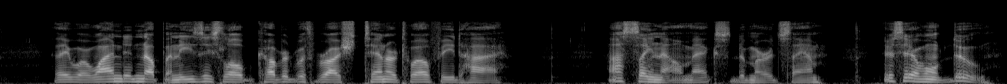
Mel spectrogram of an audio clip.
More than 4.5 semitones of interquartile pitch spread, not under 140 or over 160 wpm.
No: average, 2.9 semitones; average, 150 wpm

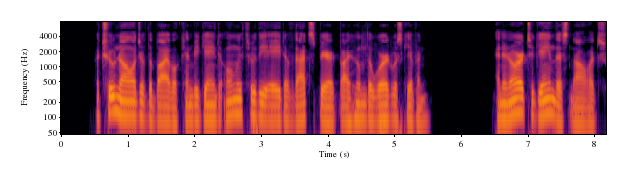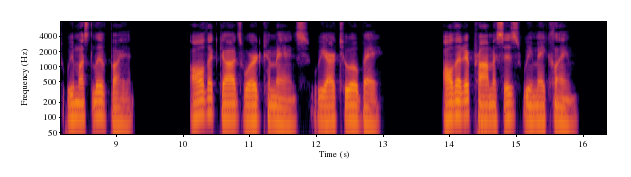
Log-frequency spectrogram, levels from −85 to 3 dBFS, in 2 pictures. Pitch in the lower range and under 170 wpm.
No: very low, 90 Hz; average, 185 wpm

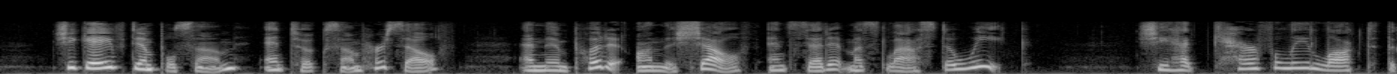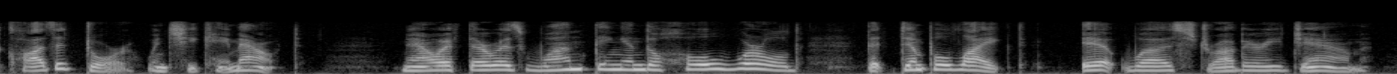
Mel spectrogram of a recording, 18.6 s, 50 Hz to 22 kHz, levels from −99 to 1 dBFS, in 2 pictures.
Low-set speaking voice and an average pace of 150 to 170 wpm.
No: high, 205 Hz; average, 160 wpm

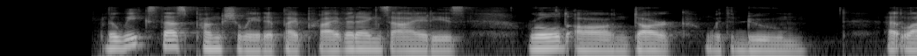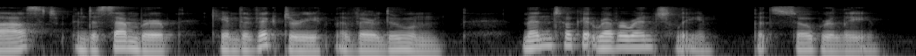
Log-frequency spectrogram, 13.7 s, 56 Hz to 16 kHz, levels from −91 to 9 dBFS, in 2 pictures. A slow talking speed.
Yes: slow, 120 wpm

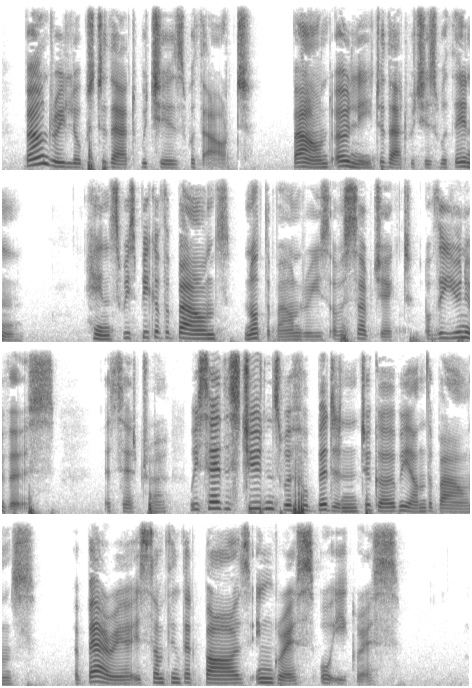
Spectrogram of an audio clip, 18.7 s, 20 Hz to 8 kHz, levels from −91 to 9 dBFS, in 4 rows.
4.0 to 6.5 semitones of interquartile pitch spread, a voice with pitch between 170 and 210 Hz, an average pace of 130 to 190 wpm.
Yes: wide, 5.6 semitones; medium, 185 Hz; average, 160 wpm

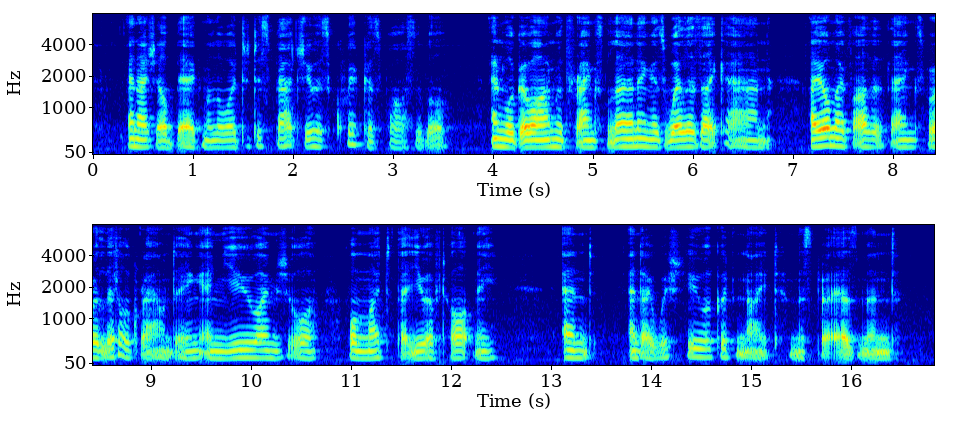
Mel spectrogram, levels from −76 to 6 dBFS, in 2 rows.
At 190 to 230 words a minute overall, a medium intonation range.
No: average, 195 wpm; narrow, 1.7 semitones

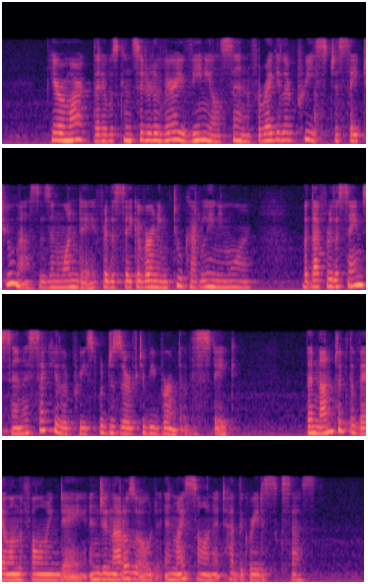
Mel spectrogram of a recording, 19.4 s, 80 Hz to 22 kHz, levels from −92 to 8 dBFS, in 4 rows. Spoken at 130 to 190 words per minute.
No: average, 200 wpm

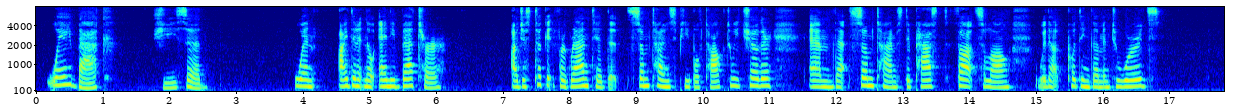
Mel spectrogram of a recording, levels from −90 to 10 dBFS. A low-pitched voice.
No: high, 220 Hz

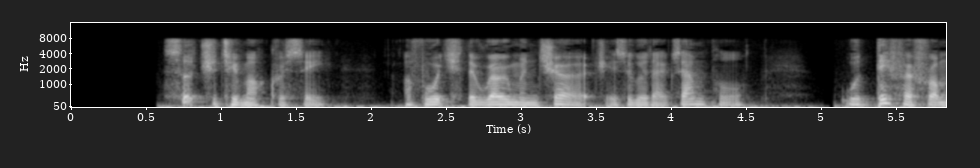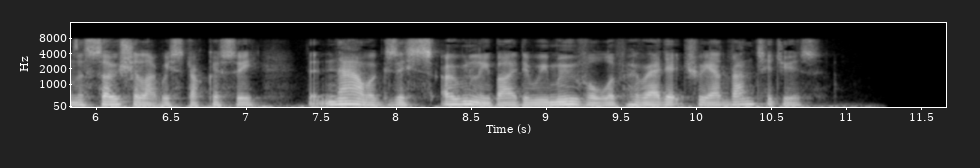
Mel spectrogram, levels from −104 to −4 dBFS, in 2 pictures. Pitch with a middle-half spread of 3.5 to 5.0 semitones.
No: average, 2.8 semitones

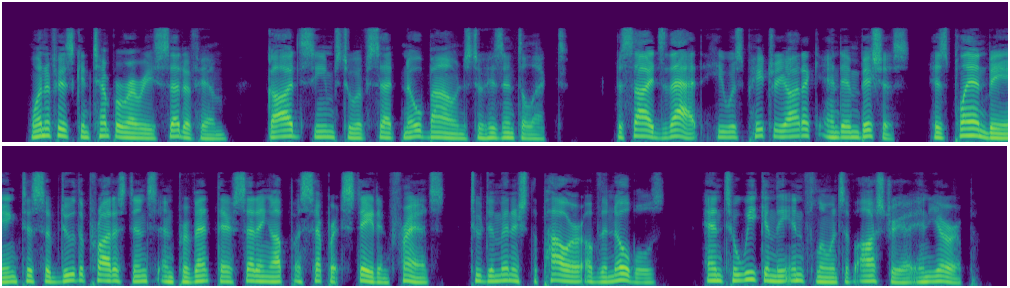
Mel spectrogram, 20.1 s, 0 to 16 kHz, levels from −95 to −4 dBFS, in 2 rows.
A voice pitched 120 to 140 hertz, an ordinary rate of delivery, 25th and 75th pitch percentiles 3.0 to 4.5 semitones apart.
Yes: low, 135 Hz; average, 170 wpm; average, 3.8 semitones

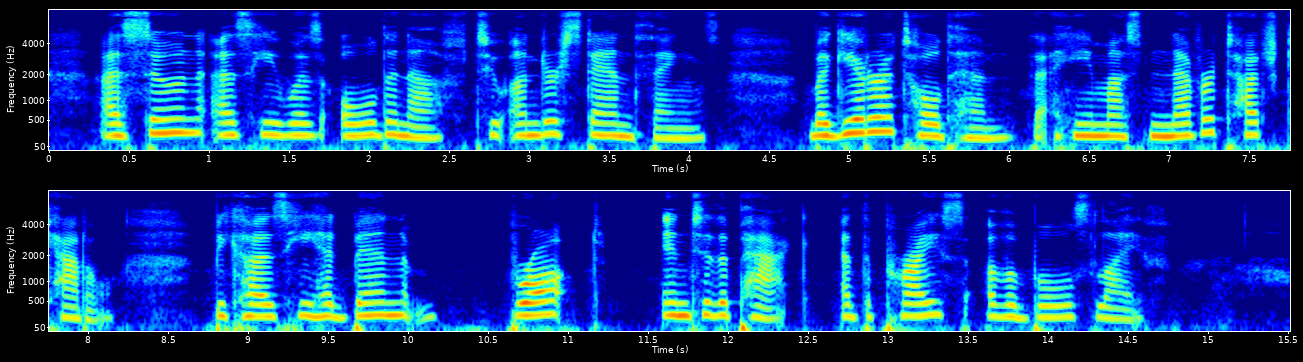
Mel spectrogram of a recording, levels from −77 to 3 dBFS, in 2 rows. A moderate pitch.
No: high, 215 Hz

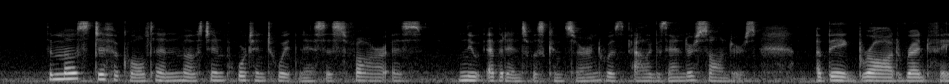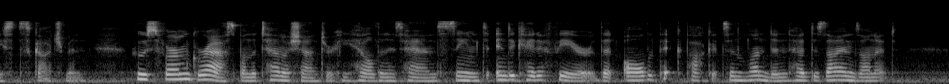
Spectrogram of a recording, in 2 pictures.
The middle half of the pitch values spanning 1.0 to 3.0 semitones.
Yes: narrow, 2.6 semitones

